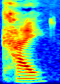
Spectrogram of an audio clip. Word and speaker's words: 开: if we want to be pedantic it is pronounced Kai k and it means to open but originally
